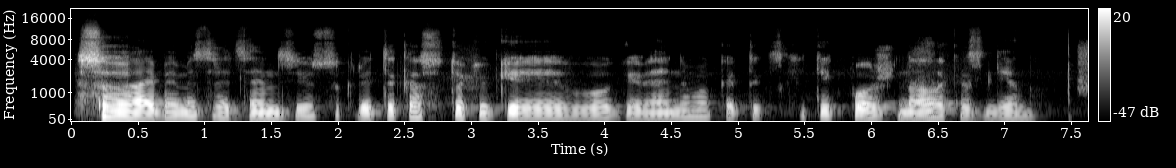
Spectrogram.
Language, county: Lithuanian, Šiauliai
